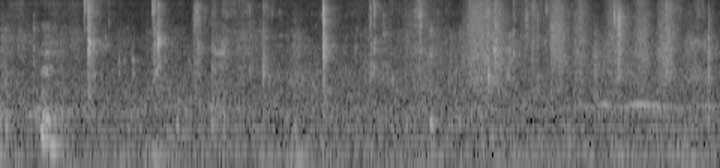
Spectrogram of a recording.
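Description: Close-miked chewing: a run of wet mouth clicks, smacks and squelches of people eating, irregular throughout.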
